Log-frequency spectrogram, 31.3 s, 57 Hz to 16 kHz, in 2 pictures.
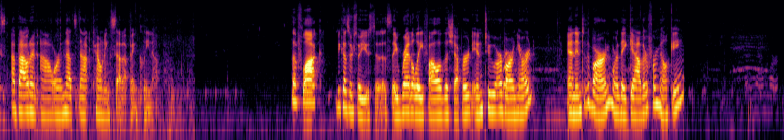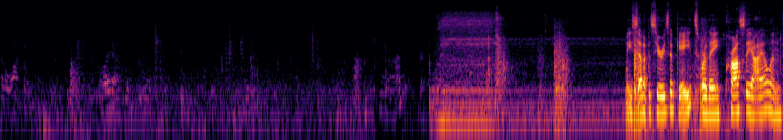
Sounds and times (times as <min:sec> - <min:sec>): Bleat: 0:10.6 - 0:11.3, 0:14.1 - 0:15.5.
